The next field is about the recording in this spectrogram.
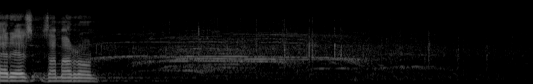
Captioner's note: crowd cheering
